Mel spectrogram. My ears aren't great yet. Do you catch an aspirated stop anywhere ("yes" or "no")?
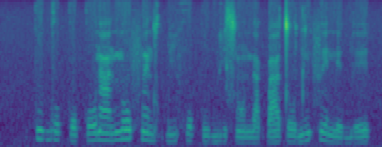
no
